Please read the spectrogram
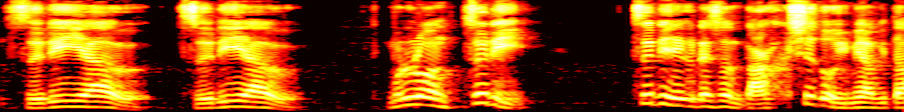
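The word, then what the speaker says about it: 釣り合う: 발음은 쯔리야으.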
